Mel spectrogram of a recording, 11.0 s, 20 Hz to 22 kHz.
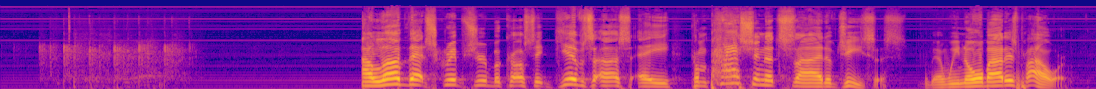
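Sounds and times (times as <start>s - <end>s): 
low steady hum: 0.0s - 10.9s
group hand clapping in praise: 0.4s - 2.0s
speech: 3.6s - 10.7s.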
